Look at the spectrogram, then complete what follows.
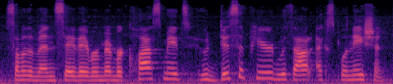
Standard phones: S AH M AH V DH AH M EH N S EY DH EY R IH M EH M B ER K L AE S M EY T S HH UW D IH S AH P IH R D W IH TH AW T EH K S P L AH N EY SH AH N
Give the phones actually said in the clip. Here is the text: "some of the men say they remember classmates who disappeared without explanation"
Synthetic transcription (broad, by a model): S AH M AH V DH AH M EH N S EY DH EY R IH M EH M B ER K L AE S M EY T S HH UW D IH S AH P IH R D W IH TH AW T EH K S P L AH N EY SH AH N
